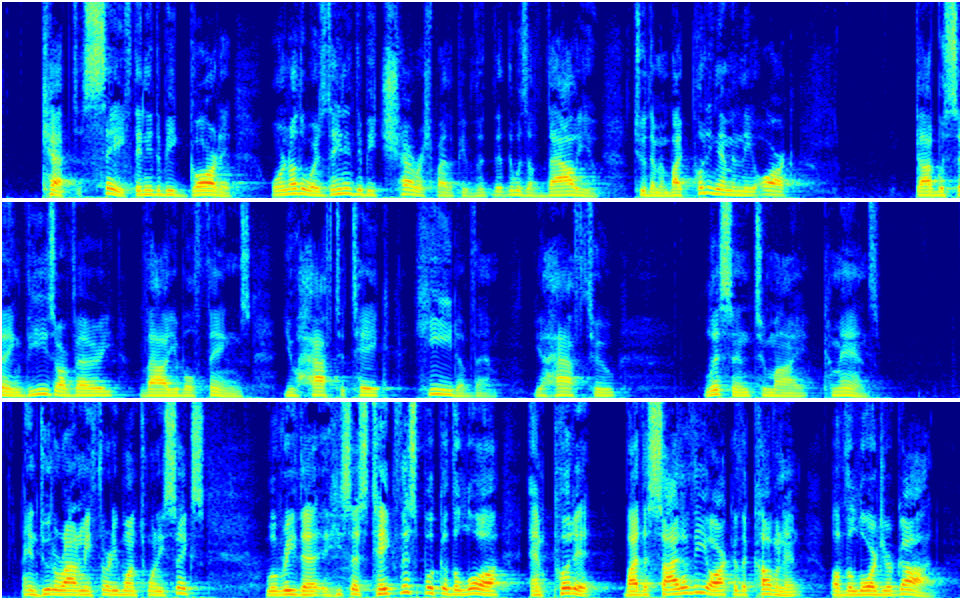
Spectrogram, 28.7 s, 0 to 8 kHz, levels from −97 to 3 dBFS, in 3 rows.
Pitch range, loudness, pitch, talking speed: 130-165 Hz, -28 LUFS, 150 Hz, 180 wpm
